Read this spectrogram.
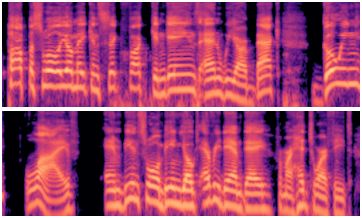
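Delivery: high, loud opening shout; pumped-up podcast intro; hype show announcer. Acted. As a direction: announce yourself like a champion, settling by the end.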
